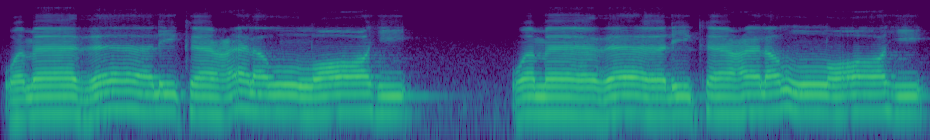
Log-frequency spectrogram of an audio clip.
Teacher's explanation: അല്ലാഹ് എന്ന ഇസ്മുൽ ജലാല ലാമിനെയും അലിഫിനെയും തടിപ്പിച്ച് തഫ്ഖീം ചെയ്യുക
